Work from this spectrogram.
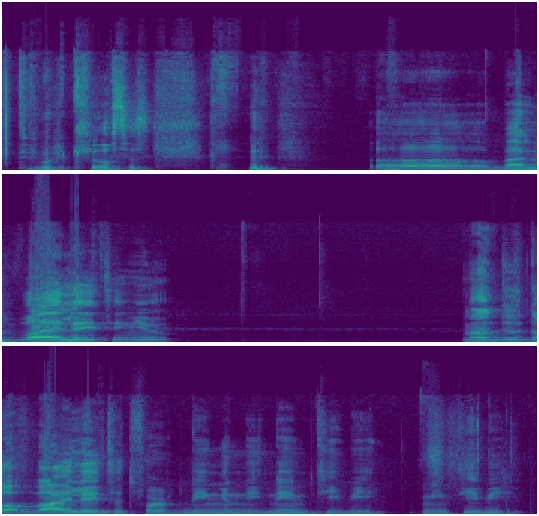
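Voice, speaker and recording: A man's voice: fairly high pitch, level tone, slow, pauses often, warm tone, clear, resonant tone. A young man hosting a live trading stream, chatting casually in slang and teasing his viewers. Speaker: livestream trading host. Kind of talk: casual live commentary to chat.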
